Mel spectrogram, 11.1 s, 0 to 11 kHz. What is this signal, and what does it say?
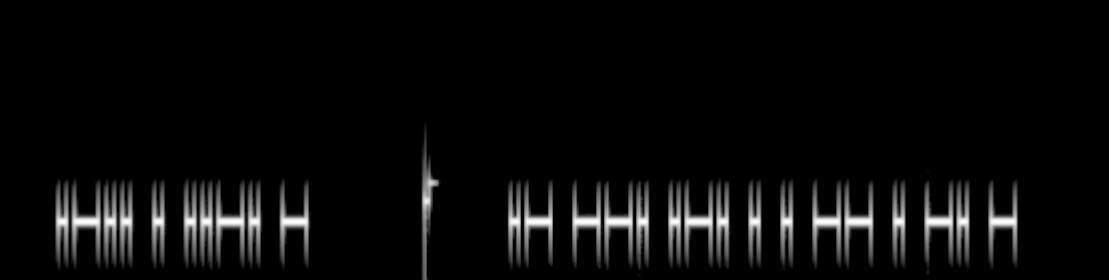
Morse code, heard as a keyed tone, about 16 wpm, 700 Hz. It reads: LEFT AGREEMENT
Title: Sets of 5 Words Encore - New Word Drill - 15wpm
